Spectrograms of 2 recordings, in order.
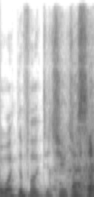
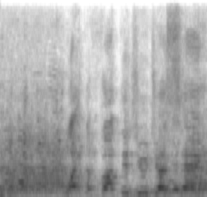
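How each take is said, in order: First: Higher, softer mock outrage; imitating the attendants. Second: Much higher, slow drawn-out mock outrage; imitating the attendants. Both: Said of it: "stopped what they were doing and go".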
